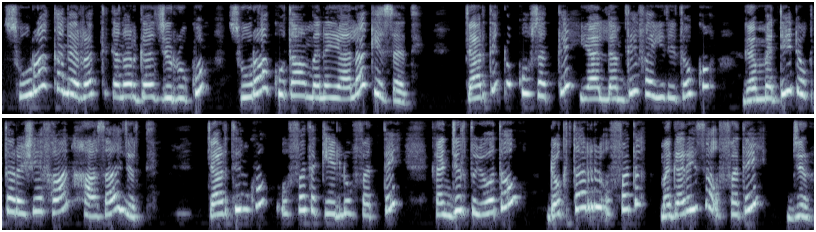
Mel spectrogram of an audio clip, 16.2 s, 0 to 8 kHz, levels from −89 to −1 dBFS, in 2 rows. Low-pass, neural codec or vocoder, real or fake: 7.2 kHz; none; real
